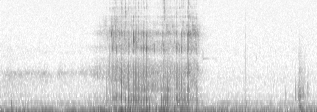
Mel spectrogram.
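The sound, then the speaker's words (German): A noisy slurp of hot coffee lasts about a second, a single airy sip drawn in loudly with no talking around it, followed by a few faint mouth sounds. “Sekunde, ich nehme mal kurz einen Schluck von meinem Schlaui-Saft.”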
